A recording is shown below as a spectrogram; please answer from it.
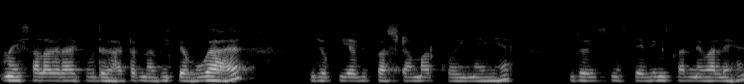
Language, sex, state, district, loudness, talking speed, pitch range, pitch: Hindi, female, Bihar, Purnia, -30 LUFS, 175 wpm, 170-180 Hz, 175 Hz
